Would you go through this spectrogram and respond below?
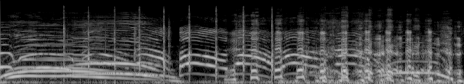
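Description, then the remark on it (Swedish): Several children in a car on the way to go swimming cheer and whoop together loudly, their high overlapping shouts rising and falling continuously for a few seconds, with some scattered clapping in the mix. “Men kan vi inte jubla lite grann tillsammans så man hör att det här är en badbil på väg?”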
